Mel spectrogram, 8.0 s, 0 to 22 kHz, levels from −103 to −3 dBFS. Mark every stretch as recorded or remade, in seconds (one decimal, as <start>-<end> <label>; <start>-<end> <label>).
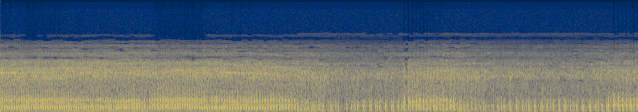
0.0-6.1 recorded; 6.1-7.0 remade; 7.0-8.0 recorded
